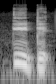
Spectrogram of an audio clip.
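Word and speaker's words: it: तो इसको पढ़ते हैं इट। ईट मत पढ़िएगा। इट पढ़िएगा।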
